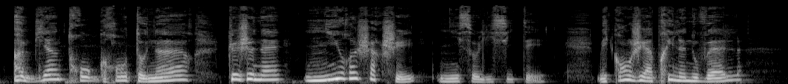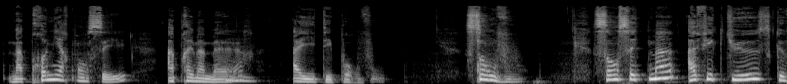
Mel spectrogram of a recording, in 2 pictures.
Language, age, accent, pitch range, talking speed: French, 50-69, French, 135-200 Hz, 135 wpm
